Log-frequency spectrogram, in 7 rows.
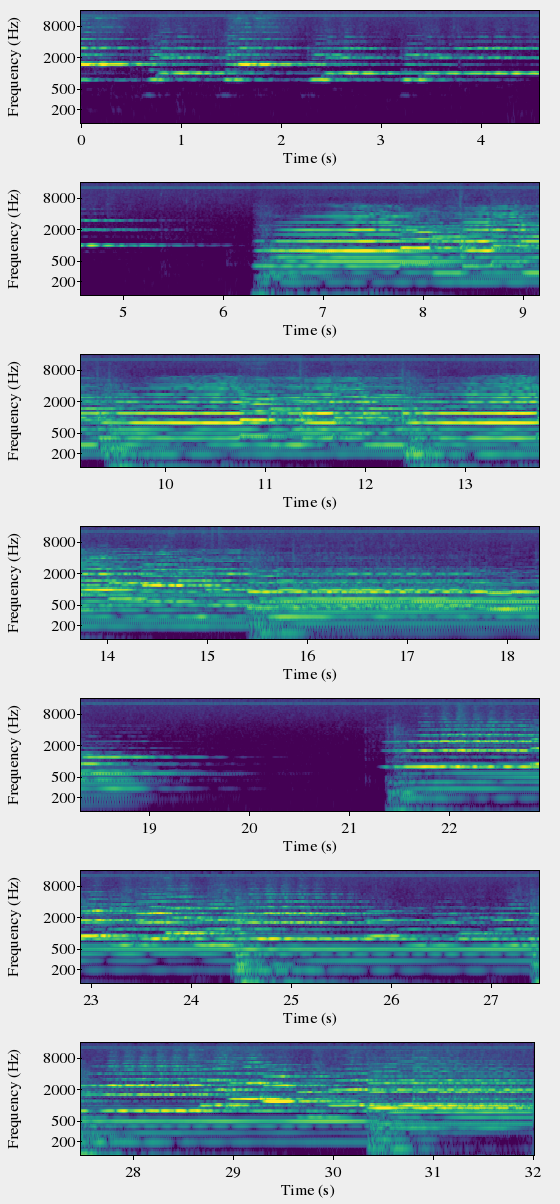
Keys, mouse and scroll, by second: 1.5 click, 4.4 click, 6.2 r, 6.6 z, 11.3 click, 11.9 click, 14.2-15.3 drag, 15.3 super+z, 16.2 click, 17.3 r, 18.0 z, 19.8 click, 21.5 r, 21.7 z, 22.3 click, 29.6 click.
